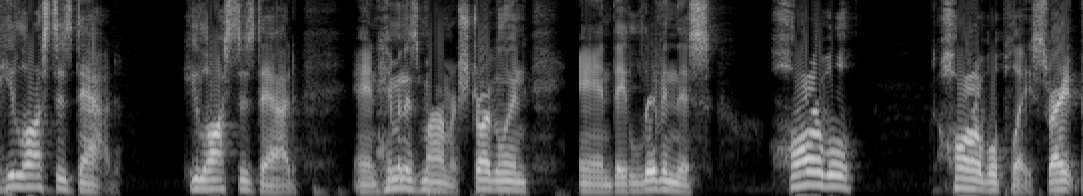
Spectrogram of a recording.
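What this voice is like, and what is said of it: Boston accent. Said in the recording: “it's tough with a Boston accent to say that”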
